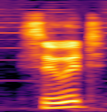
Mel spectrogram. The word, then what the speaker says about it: Seward: I don't think it's Seward. I think it's Seward. Quinn, you still there? Absolutely. I'm here. And yes, you got it right. It's pronounced Seward. Thanks for the shout out to MagLab 527 from Seward, Alaska.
